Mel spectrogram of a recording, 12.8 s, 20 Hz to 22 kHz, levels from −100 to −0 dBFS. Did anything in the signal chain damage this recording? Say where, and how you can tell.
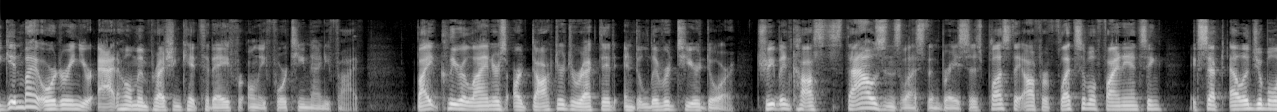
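No, nothing in the signal chain has damaged this speech recording. None of the stages between capture and playback leaves an audible mark on the sound at any point.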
